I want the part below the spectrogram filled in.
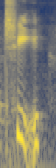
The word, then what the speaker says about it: qi: Typically it's pronounced chi, but it's spelled qi.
